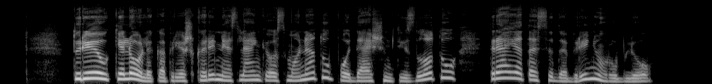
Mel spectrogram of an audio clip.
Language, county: Lithuanian, Alytus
